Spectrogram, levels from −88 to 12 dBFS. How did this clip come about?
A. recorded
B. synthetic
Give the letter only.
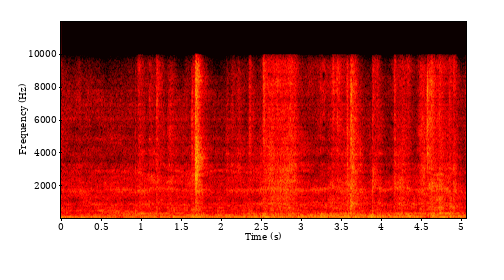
B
